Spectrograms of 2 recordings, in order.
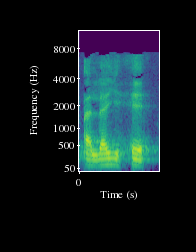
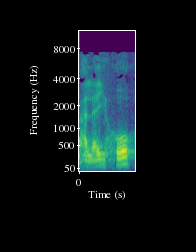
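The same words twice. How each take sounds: First: علیه said with a kasra ending, "alayhi"; recited form of علیه; final "hi". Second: علیهو said with a damma ending, "alayhu"; hypothetical form of علیه; final "hu". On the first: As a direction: end علیه on an "i" sound. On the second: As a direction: end علیهو on a "u" sound. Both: Shown as a demonstration.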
